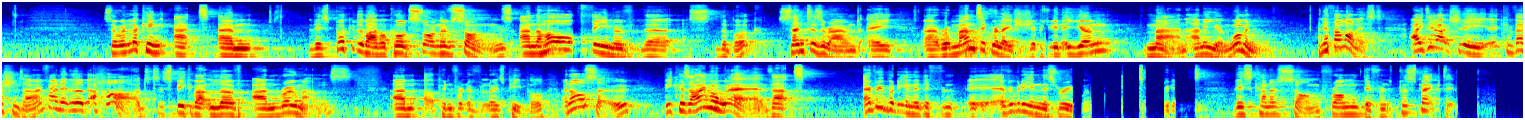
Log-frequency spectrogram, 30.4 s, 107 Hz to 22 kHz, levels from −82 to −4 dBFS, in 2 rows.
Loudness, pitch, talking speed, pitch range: -15 LUFS, 155 Hz, 175 wpm, 140-205 Hz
